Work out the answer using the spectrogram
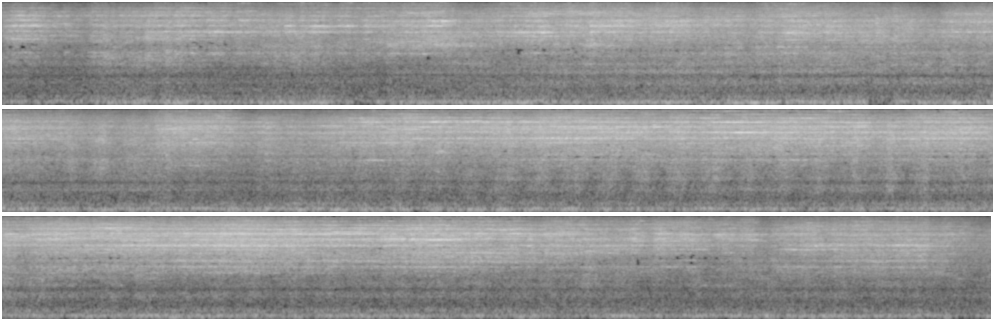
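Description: Freight train of hopper cars rolling past, its steel wheels squealing against the rails in several high, shifting tones over a steady low rumble.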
